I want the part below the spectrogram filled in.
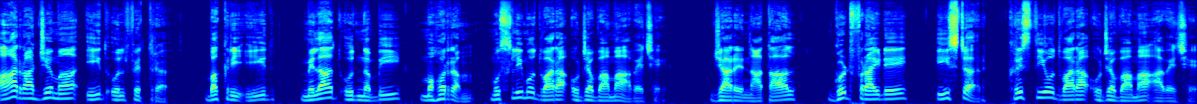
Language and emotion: Gujarati, neutral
